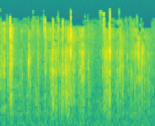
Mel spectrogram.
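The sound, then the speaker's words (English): Plastic bag crinkling as a small part is slipped inside, a faint, irregular run of soft crackles and rustles with no voices. “Okay, now it's off, and I'm going to put it in this other little plastic bag”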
